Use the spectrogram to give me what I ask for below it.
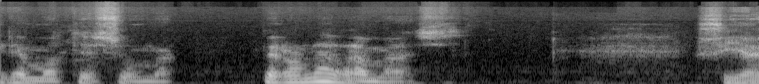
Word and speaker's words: Moctezuma: Aquí se llama la pieza Moctezuma, pero también lo encontramos como Montezuma con N, sí. y actualmente en nuestra época le decimos Moctezuma, enfatizando la C.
